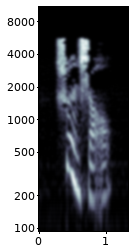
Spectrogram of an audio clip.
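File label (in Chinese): "顺手", Mandarin Chinese; hsk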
